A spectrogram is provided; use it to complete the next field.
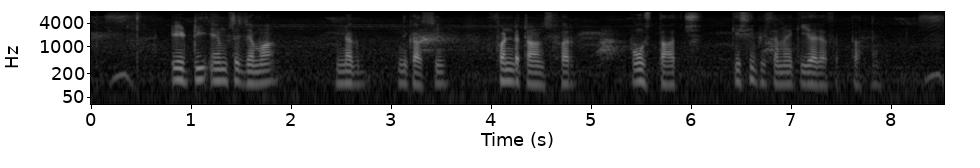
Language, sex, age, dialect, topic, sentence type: Hindi, male, 46-50, Awadhi Bundeli, banking, statement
